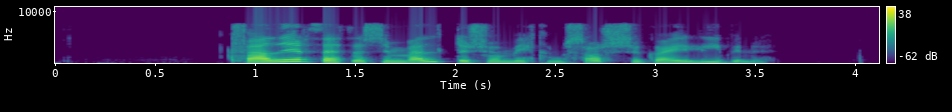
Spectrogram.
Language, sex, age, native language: Icelandic, female, 13, Icelandic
